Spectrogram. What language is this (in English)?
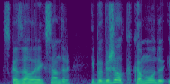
Russian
